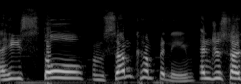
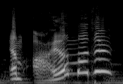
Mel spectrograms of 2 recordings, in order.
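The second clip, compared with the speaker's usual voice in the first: much higher squeaky question; high confused; 10 semitones higher, 4 dB louder than usual. Shown as a demonstration. Streamer replaying Kyle's confused question, much higher. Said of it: "I like how he goes from".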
